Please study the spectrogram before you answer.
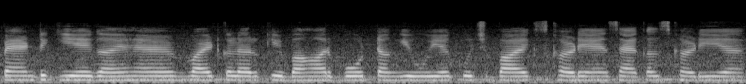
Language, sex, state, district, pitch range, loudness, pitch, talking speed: Hindi, female, Chhattisgarh, Raipur, 190-195 Hz, -15 LUFS, 190 Hz, 150 wpm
